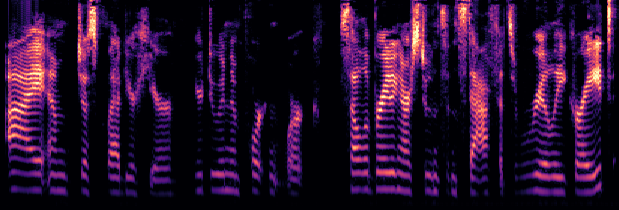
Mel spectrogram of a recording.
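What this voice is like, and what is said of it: Wisconsin accent. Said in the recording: “my imperfect Wisconsin accent”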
